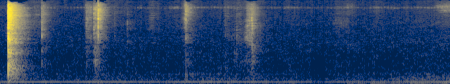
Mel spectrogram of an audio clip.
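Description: Thin clear plastic card sleeve crackling as it is handled with a trading card inside: one sharp snap right at the start, then a few fainter clicks over the next couple of seconds.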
